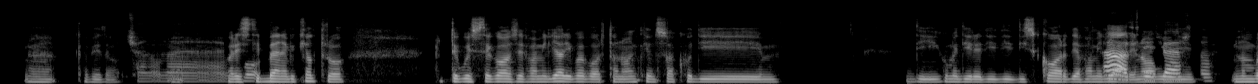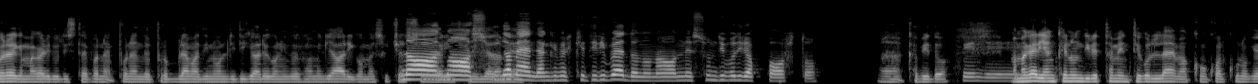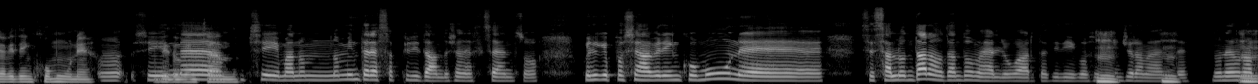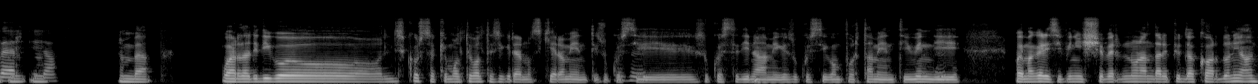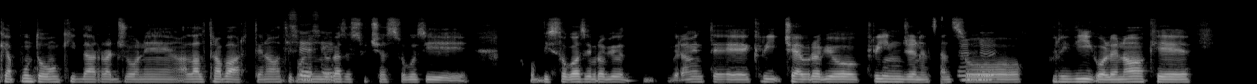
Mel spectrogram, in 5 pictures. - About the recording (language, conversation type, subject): Italian, unstructured, Qual è la cosa più triste che il denaro ti abbia mai causato?
- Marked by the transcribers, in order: "Cioè" said as "ceh"; "assolutamente" said as "assolutamende"; other background noise; "cioè" said as "ceh"; "proprio" said as "propio"; in English: "cringe"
